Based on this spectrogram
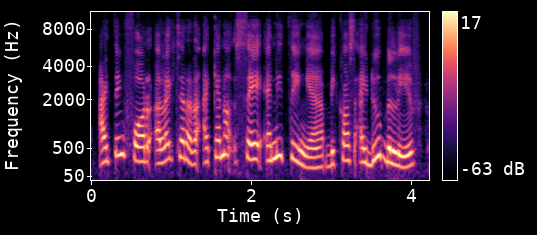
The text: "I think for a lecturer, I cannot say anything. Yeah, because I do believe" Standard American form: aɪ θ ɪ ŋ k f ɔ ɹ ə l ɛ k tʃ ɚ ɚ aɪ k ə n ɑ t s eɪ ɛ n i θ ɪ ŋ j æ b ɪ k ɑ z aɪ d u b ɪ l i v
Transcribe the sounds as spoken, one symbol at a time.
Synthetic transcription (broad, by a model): aɪ t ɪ ŋ k f ɔ ɹ ə l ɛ k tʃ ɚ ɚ aɪ k ə n ɑ t s eɪ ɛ n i t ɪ ŋ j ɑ b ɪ k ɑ s aɪ d u b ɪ l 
